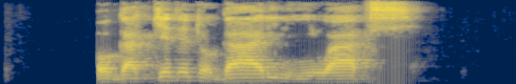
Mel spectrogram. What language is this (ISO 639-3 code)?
fue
